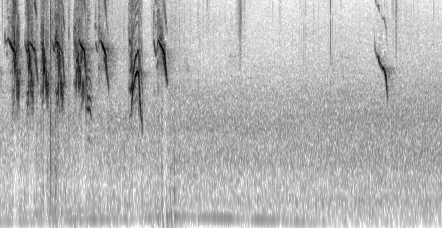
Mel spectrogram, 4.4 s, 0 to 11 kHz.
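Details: Sparrows flying onto a hand to be fed at a Tenmangu shrine, 7 May 2024: a quick run of about nine sharp, high chirps in the first two seconds, then quiet with one last thin chirp; low hum beneath.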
